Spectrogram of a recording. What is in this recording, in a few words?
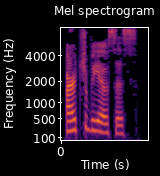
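"archebiosis", English, British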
